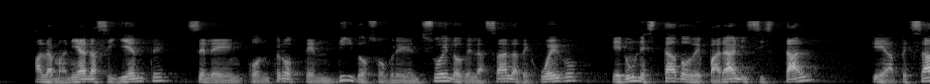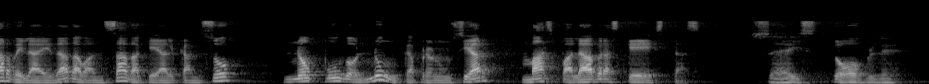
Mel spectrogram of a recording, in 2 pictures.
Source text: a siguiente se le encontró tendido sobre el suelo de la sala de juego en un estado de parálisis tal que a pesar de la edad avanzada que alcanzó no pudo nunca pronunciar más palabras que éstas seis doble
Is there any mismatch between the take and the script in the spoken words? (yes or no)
yes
